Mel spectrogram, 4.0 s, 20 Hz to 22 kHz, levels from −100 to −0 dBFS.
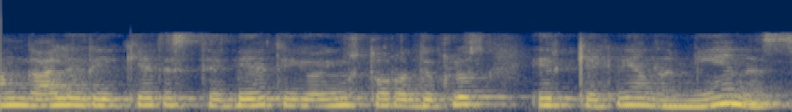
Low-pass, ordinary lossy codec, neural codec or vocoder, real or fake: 7.2 kHz; AAC, 32 kbps; none; real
